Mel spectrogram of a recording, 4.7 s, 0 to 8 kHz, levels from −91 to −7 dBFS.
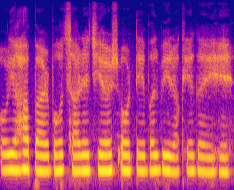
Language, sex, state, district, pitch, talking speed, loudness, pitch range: Hindi, female, Arunachal Pradesh, Papum Pare, 205 Hz, 155 wpm, -14 LUFS, 200-210 Hz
